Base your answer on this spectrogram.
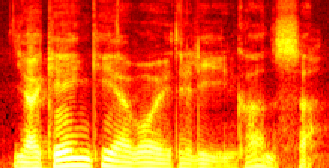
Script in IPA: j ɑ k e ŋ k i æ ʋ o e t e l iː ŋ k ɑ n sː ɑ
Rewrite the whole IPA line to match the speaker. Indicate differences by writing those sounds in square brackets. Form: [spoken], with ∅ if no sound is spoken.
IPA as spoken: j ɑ k e ŋ k i æ ʋ o e t e l iː ŋ k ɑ n sː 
